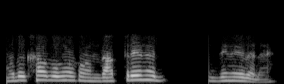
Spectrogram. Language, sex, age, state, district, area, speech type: Bengali, male, 45-60, West Bengal, Cooch Behar, urban, conversation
